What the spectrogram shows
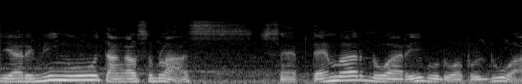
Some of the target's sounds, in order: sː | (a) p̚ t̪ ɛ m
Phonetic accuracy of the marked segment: incorrect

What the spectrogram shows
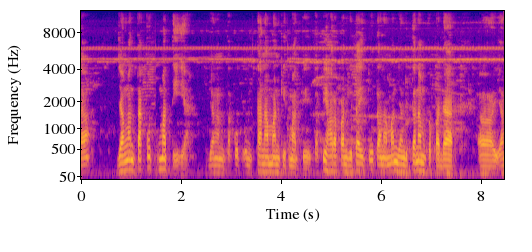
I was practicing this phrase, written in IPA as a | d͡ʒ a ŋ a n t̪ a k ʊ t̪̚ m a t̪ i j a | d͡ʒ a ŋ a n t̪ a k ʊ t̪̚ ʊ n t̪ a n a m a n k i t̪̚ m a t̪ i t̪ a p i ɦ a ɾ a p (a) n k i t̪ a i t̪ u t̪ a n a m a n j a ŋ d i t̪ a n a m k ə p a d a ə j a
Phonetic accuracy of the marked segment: correct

